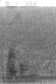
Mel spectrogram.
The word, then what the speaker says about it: Reveille: I think it's pronounced Revel, maybe. Yes. Reveille.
